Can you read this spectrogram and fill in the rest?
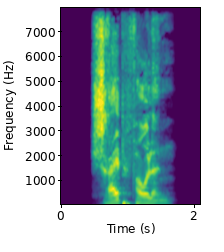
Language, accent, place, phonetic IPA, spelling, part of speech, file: German, Germany, Berlin, [ˈʃʁaɪ̯pˌfaʊ̯lən], schreibfaulen, adjective, De-schreibfaulen.ogg
- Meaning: inflection of schreibfaul: 1. strong genitive masculine/neuter singular 2. weak/mixed genitive/dative all-gender singular 3. strong/weak/mixed accusative masculine singular 4. strong dative plural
